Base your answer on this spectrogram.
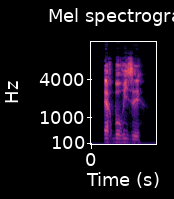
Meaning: to herborize, to collect herbs for medicinal uses
- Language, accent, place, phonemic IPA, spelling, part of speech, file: French, France, Lyon, /ɛʁ.bɔ.ʁi.ze/, herboriser, verb, LL-Q150 (fra)-herboriser.wav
